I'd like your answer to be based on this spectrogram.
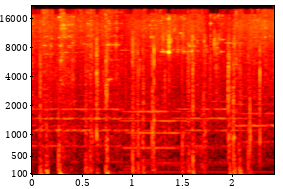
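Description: Crisp horse hooves clip-clop in an uneven trotting rhythm in Final Fantasy XIV, a run of close, distinct knocks repeating steadily alone with no talk.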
